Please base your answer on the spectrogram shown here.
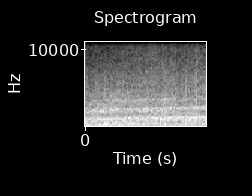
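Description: Tires of a Pro-class drift car skid and squeal loudly and continuously as it slides through a turn at the Baypark speedway track, with a steady roar and no pauses.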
